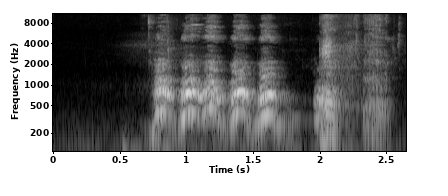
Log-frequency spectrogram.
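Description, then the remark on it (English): A dog barks repeatedly from inside the ceiling in a quick series of about six or seven sharp, mid-pitched, clear barks, with no one speaking over it. “I don't even own a dog. That just happened in the ceiling.”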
